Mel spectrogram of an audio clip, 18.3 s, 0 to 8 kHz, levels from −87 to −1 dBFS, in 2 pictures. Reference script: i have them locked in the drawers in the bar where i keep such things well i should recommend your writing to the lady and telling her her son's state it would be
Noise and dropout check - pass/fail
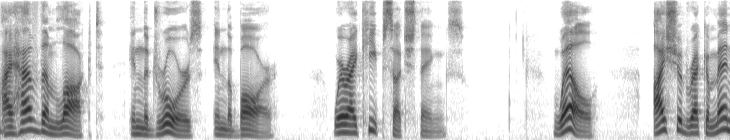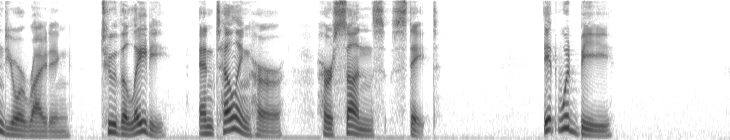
pass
